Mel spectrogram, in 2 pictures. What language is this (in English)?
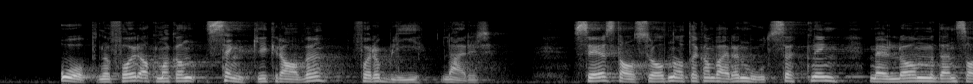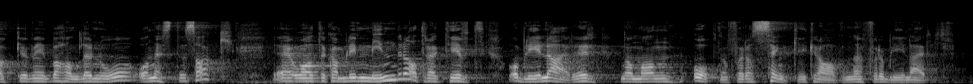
Norwegian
